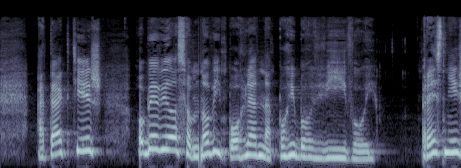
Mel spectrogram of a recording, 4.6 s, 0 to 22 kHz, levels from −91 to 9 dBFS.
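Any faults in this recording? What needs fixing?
Damaged bits in one compressed frame caused the decoder to reject it, and the player inserted silence in its place. This is a corrupt frame muted. From 1.98 to 2.01 s the speech cuts out abruptly for about 30 ms, which points to a single lost frame. Timing stays intact. Error protection on the transport, or packet-loss concealment in the player, would fill that gap with a plausible estimate instead of silence.

At 3.34 s a frame with flipped bits was decoded anyway. Misread gain and spectral codes put energy at the wrong frequencies, giving a corrupt frame decoded. It is heard as a brief burst of misplaced energy lasting about one frame and peaking at about -15 dBFS. Checksum validation before decoding would catch such frames so they are concealed rather than played.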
